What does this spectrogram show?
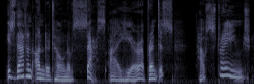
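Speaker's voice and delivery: Hu teases Dorian about his sass; amused old master, teasing. Acted. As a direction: needle the apprentice with a smile.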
